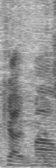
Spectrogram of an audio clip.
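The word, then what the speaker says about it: Marlion: And I asked how you pronounce it, and they said, well, his nickname's Fish. So it's pronounced, Marlon. It's pronounced like the fish.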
